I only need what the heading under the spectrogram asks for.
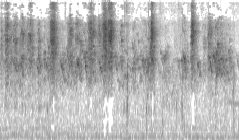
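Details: Fifteen budgerigar chicks together, a dense chorus of harsh, high chirps and raspy squawks in rapid overlapping bursts, peaking roughly every second.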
